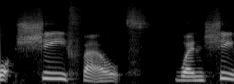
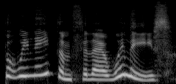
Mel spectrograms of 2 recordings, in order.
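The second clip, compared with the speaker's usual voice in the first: a higher, louder imitation of mum's blunt line; 5 semitones higher, 4 dB louder than usual. Daughter retelling her mum's outrageous remark, voiced up. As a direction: deliver mum's cheeky line with relish. Mum's punchline in retold call.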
